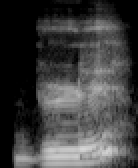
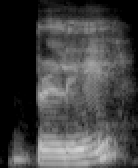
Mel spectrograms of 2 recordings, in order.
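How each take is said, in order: First: Bleu said the French way, rounded vowel like blø; French pronunciation. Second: Bleu said the Creole way, plain e vowel like ble; Creole pronunciation. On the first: Teacher modelling French Bleu for the class, rounded vowel. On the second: Teacher modelling Creole bleu for the class, plain e vowel. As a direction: Creole bleu ending in a flat e. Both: Shown as a demonstration. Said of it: "En créole".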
